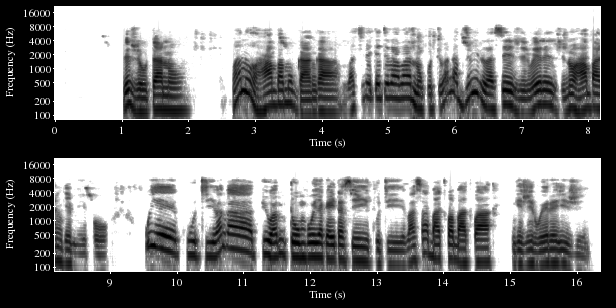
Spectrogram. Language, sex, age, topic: Ndau, male, 18-24, health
